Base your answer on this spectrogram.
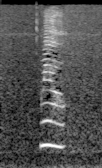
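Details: Two-week-old kitten, one of a pair of babies, gives a single short, clear meow lasting about a third of a second, steady and slightly falling, with a woman talking softly before and after.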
